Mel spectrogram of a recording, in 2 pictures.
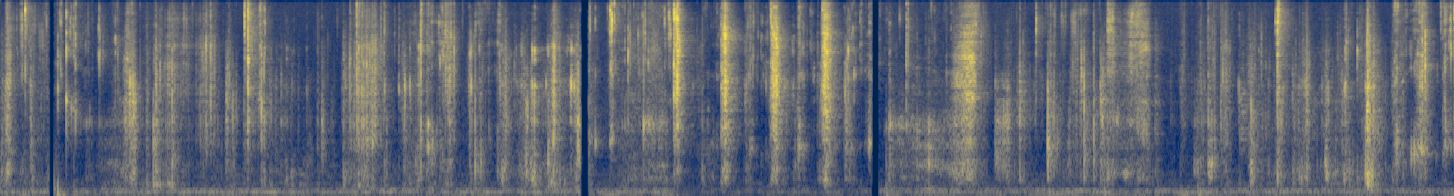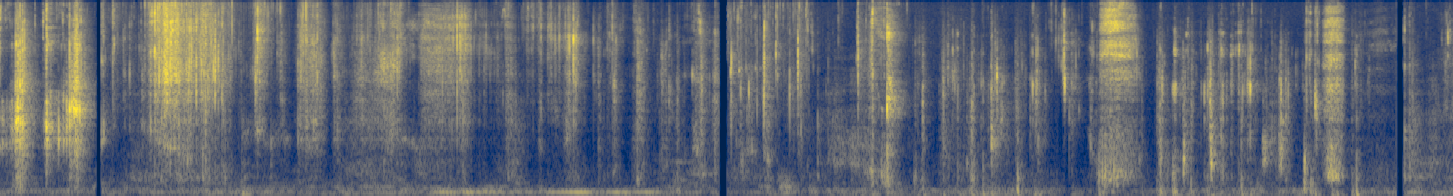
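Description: Close-miked eating: irregular crunching and chewing of sauced fried chicken and chewy rice cakes in cheese sauce, with one louder crunch about halfway through.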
